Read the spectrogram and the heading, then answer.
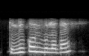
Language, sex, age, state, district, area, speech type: Marathi, female, 30-45, Maharashtra, Nagpur, rural, conversation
